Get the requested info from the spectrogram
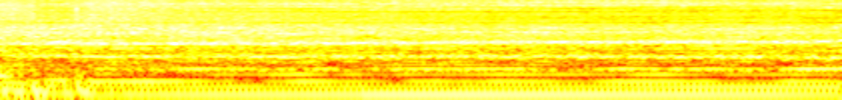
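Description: Death metal recording: heavily distorted guitars and bass ring on a long, sustained low chord, with little drumming after about half a second in.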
